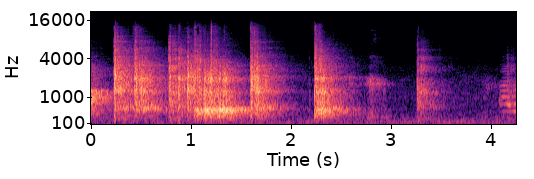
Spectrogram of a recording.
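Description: A series of sharp knocks at uneven intervals, close together in the first second and a half, then two more standing apart and fainter.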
